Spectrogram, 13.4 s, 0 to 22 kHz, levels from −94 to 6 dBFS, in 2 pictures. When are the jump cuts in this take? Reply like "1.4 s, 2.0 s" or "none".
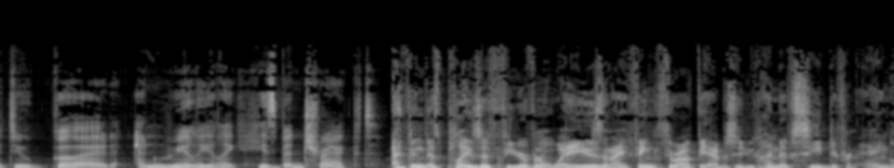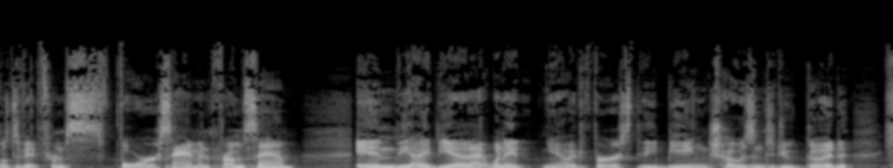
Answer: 9.3 s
